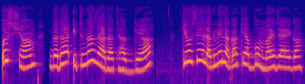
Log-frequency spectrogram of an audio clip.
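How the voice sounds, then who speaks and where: A woman with a high-pitched voice reads a children's folk tale aloud. Her narration is clear and steady, scripted and even-paced. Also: slow pace. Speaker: storyteller.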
